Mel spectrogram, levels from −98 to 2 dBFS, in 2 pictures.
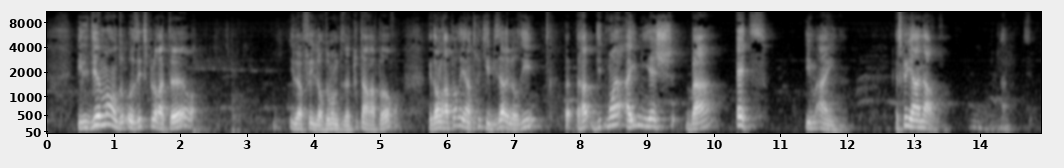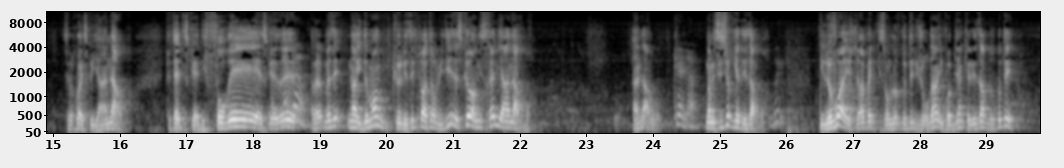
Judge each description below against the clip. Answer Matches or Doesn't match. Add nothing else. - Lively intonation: Matches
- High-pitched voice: Doesn't match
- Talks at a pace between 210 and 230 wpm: Matches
